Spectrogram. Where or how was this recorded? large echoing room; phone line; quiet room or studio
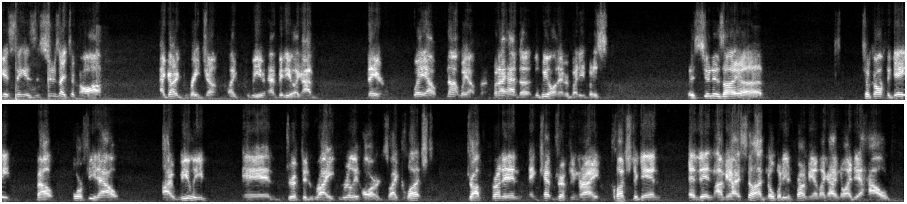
phone line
